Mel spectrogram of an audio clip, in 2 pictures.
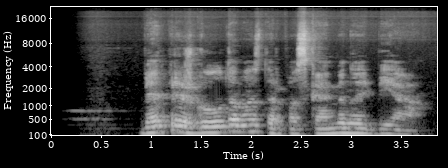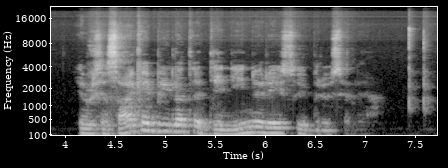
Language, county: Lithuanian, Vilnius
